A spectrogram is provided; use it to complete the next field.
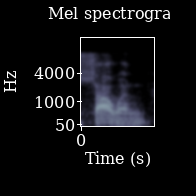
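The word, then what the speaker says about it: Samhain: idea of Halloween which is uh known as sin. Um people spell it s a m h a i n but it's pronounced sin.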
